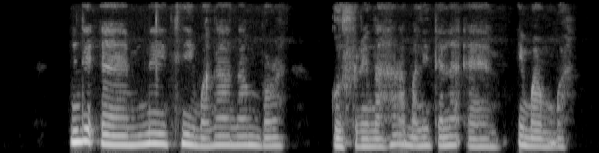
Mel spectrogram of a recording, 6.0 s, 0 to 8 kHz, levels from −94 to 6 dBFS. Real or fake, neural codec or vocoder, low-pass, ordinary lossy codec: real; none; 7.2 kHz; AAC, 48 kbps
